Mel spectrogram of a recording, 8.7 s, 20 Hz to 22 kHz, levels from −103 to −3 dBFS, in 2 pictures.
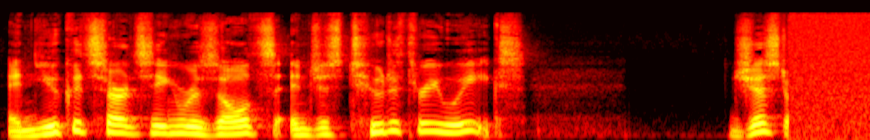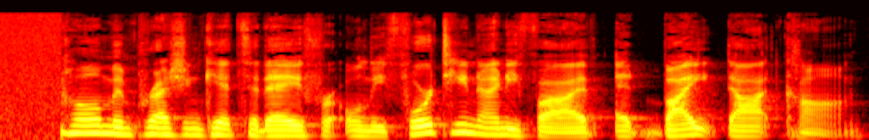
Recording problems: audio cutting out; filled with static; at 4 s for 0.5 s

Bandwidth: 15 kHz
